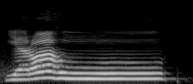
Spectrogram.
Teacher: اس کو الٹا پیش کو ہم نے ایک الف کے برابر کھینچ کر ادا کرنا ہے، یعنی کہ پڑھنا ہے، یراہو۔ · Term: کھڑی حرکات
